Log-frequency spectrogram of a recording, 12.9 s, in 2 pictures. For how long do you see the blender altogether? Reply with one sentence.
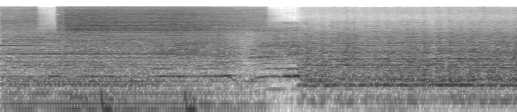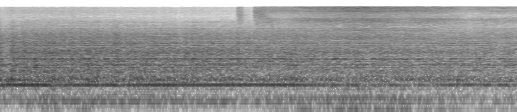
The blender can be heard for 13 seconds in total.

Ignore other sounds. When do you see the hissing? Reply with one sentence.
You can hear the hissing from 0.0 to 3.4 s and from 9.6 to 12.8 s.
